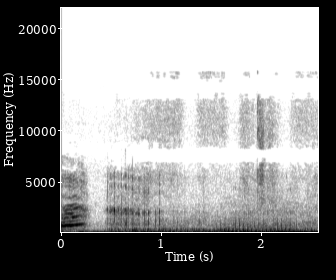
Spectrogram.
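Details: Male domestic cat purring at close range: a steady, low rumbling purr of rapid pulses fills the recording after a brief higher voiced note at the very start, with faint rustling above.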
